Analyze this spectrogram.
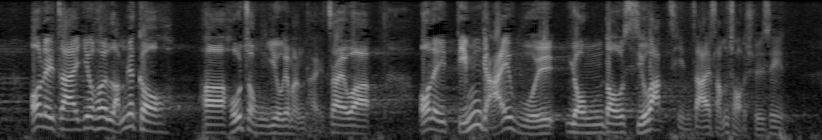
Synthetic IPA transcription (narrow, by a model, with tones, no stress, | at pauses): ŋɔː˨˧t̪e˨jt͡sɐ˨hɐ˨jːiː˧wɦɵ˧ɥlɐ˨˥mjɐ˥t̚kɔː˧ | aː˨˩ho˨˥wt͡sʊ˨ŋjiː˧wkɛː˧mɐ̰˨nt̪ʰɐ̰˨˩jt͡sɐ˨hɐ˨jwaː˨ | ŋɔː˨˧t̪e˨jt̪iː˨˥mka̰ː˨˥jwuː˨˧jːʊ˨ŋt̪o˧wsiː˨˥whaː˥k̚t͡sʰiː˨˩nt͡saː˧jsɐ̰˨˥mt͡sʰɔ̰˨˩jt͡ʃʰyː˨˧siː˥˩n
